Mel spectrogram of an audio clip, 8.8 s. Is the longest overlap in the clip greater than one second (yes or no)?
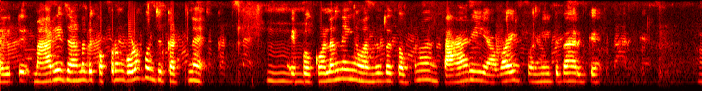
yes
